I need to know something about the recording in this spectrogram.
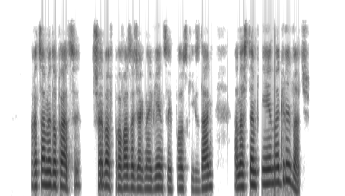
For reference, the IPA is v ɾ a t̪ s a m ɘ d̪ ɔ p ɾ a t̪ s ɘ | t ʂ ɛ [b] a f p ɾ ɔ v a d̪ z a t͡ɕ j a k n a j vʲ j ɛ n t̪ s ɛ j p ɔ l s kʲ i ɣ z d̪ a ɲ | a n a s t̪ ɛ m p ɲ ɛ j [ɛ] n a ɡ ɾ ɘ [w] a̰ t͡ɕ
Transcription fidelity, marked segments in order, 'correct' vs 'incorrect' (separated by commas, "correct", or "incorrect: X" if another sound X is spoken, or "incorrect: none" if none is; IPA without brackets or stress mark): correct, correct, incorrect: v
